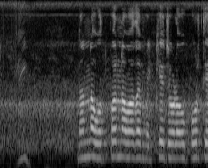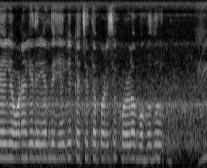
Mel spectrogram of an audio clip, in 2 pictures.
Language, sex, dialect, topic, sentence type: Kannada, female, Central, agriculture, question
